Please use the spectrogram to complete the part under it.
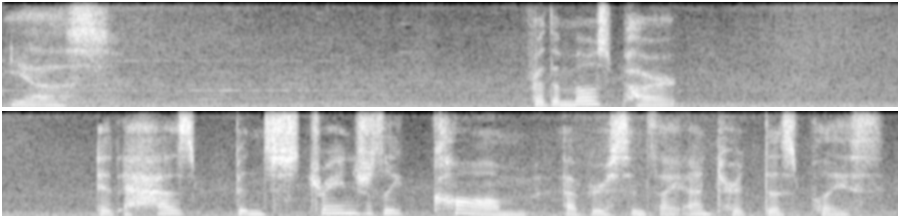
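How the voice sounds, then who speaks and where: A woman playing a gentle robot in a game cutscene, solemn and formal, with measured, precise wording. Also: a little high, fairly even intonation, music in the background. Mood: pensive. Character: gentle female robot, solemn, fearing her lost memories. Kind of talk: dubbed video game cutscene acting.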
